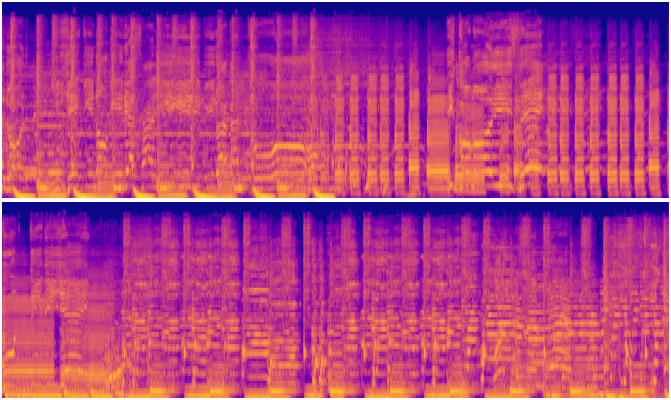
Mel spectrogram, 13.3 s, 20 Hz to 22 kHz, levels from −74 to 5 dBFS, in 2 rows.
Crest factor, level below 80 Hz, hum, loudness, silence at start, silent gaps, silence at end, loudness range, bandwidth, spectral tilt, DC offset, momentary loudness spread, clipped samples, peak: 10 dB; -16 dBFS; none; -11 LUFS; 0 s; none; 0 s; 1 LU; 17.5 kHz; -4 dB/octave; under 0.1%; 3 LU; under 0.1%; 0 dBFS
